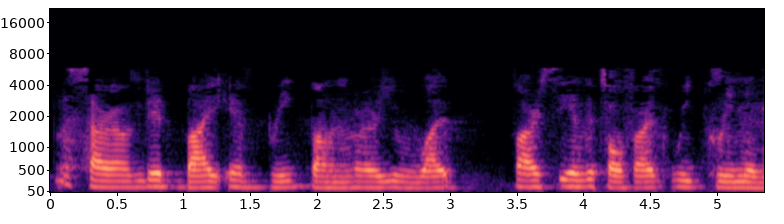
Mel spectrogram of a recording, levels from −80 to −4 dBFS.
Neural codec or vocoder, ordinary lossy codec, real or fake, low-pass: codec, 16 kHz, 1.1 kbps, Voila-Tokenizer; MP3, 24 kbps; fake; 7.2 kHz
